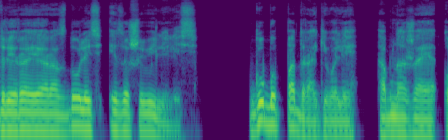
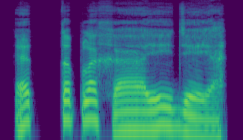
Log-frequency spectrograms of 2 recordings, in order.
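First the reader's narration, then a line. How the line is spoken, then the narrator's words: Doubtful drawl. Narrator (Russian): с сомнением протянул молодой аристократ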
